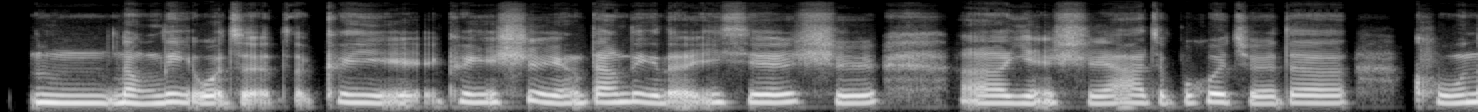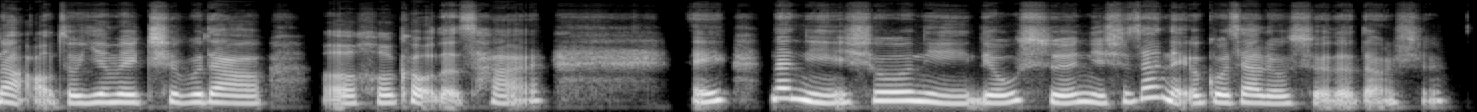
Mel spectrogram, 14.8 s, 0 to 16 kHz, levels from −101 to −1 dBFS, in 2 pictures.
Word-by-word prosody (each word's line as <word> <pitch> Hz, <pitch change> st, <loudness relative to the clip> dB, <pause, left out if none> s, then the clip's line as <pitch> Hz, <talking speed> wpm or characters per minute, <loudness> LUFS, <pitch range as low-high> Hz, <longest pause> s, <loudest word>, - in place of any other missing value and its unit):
嗯， 215 Hz, -2 st, +3 dB
能 210 Hz, -1 st, +2 dB
力， 235 Hz, -1 st, +3 dB
我 430 Hz, +3 st, +5 dB
觉 465 Hz, -, -1 dB
得 -, -, -9 dB
可 245 Hz, -, -2 dB
以 220 Hz, -1 st, +1 dB
可 255 Hz, -, -3 dB
以 235 Hz, 0 st, +2 dB
适 245 Hz, +1 st, 0 dB
应 220 Hz, +1 st, +1 dB
当 235 Hz, 0 st, +1 dB
地 245 Hz, -3 st, +2 dB
的 -, -, +1 dB
一 235 Hz, -1 st, -2 dB
些 230 Hz, 0 st, +2 dB
食 215 Hz, -2 st, 0 dB, 0.4 s
呃， 210 Hz, 0 st, +1 dB
饮 210 Hz, +4 st, 0 dB
食 210 Hz, -3 st, -4 dB
啊， 205 Hz, +1 st, -1 dB
就 215 Hz, -, -4 dB
不 215 Hz, 0 st, -6 dB
会 240 Hz, +1 st, +4 dB
觉 200 Hz, -3 st, -3 dB
得 215 Hz, 0 st, -1 dB, 0.3 s
苦 215 Hz, 0 st, -2 dB
恼， 235 Hz, -2 st, 0 dB
就 215 Hz, -, -1 dB
因 230 Hz, +2 st, +1 dB
为 230 Hz, -1 st, +4 dB
吃 235 Hz, +1 st, -1 dB
不 230 Hz, -, +2 dB
到， 215 Hz, -3 st, 0 dB, 0.3 s
呃， 210 Hz, -, -2 dB
合 220 Hz, 0 st, -2 dB
口 230 Hz, -, 0 dB
的 -, -, -2 dB
菜。 275 Hz, 0 st, -6 dB, 0.7 s
诶， 260 Hz, +2 st, +2 dB, 0.2 s
那 340 Hz, 0 st, +3 dB
你 235 Hz, -7 st, +4 dB
说 275 Hz, +3 st, +3 dB
你 230 Hz, -6 st, +1 dB
留 220 Hz, +2 st, +2 dB
学， 230 Hz, -6 st, +1 dB
你 245 Hz, -2 st, +1 dB
是 250 Hz, -, -4 dB
在 360 Hz, +5 st, 0 dB
哪 285 Hz, -, +3 dB
个 210 Hz, -, 0 dB
国 235 Hz, -1 st, +3 dB
家 220 Hz, 0 st, 0 dB
留 205 Hz, -1 st, 0 dB
学 205 Hz, -, -5 dB
的 -, -, -2 dB
当 265 Hz, -, -6 dB
时？ 270 Hz, +3 st, -12 dB
230 Hz, 240 characters per minute, -18 LUFS, 215-245 Hz, 0.7 s, 我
